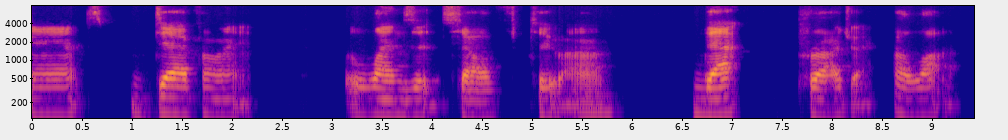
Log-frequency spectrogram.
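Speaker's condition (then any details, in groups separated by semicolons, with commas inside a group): ALS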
